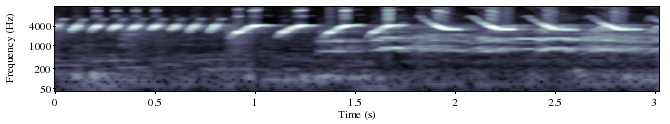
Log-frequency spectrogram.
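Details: Canary singing vigorously, a long song with rolling trills and sharp 'nembak' bursts, kept as a training recording for other birds: a quick run of about a dozen high repeated chips, then downward-sweeping whistled slurs over lower steady tones.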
